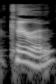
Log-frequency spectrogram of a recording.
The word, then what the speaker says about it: Karo: contributed to us including including youtube i think carl you put in or cairo sorry i keep mispronouncing your name um so cairo you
